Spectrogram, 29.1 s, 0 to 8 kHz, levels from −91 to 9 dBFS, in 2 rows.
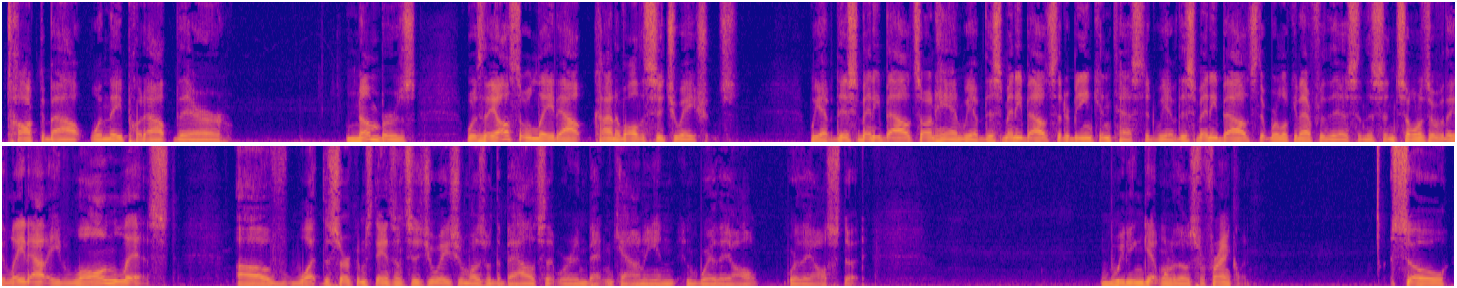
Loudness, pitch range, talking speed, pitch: -23 LUFS, 100-125 Hz, 190 wpm, 115 Hz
